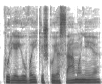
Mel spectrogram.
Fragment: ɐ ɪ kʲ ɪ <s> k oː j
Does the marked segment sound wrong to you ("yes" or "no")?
yes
